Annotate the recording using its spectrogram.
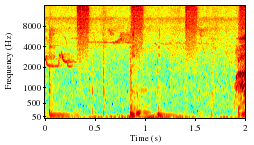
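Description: Background music: a sparse drum beat of low strokes that bend in pitch, about one a second, with light clicks between them. A bird chirps briefly near the start.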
